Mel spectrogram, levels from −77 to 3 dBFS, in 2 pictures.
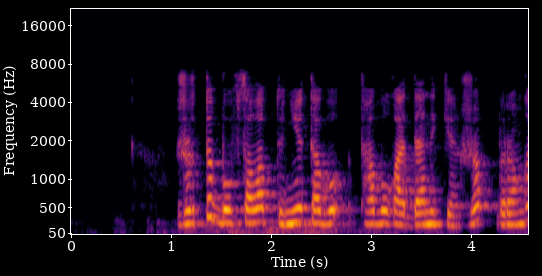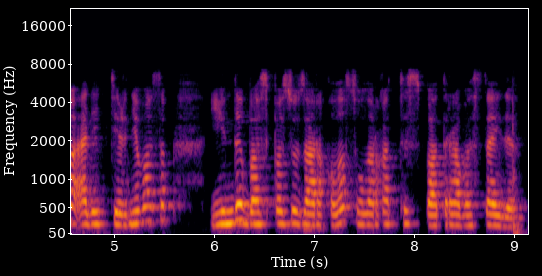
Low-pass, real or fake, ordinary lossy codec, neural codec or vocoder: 7.2 kHz; real; none; none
